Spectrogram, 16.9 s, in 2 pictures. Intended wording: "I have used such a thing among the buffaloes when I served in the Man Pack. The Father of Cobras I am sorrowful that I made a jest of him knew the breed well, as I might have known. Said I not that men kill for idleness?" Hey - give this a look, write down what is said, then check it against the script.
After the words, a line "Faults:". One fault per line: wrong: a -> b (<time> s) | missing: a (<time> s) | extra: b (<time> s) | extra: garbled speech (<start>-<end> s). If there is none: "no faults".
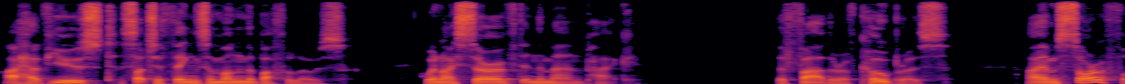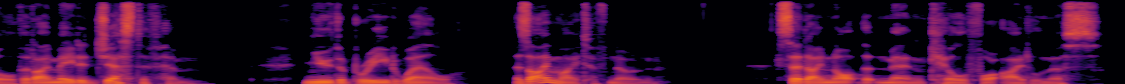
"I have used such a things among the buffaloes when I served in the Man Pack. The Father of Cobras I am sorrowful that I made a jest of him knew the breed well, as I might have known. Said I not that men kill for idleness?"
Faults:
wrong: thing -> things (1.2 s)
